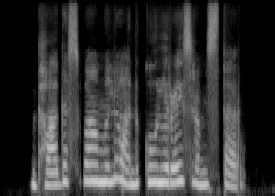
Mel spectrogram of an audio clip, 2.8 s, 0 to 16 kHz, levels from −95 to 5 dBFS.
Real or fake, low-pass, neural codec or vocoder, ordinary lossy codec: fake; 14.4 kHz; codec, 44.1 kHz, 2.6 kbps, SNAC; none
